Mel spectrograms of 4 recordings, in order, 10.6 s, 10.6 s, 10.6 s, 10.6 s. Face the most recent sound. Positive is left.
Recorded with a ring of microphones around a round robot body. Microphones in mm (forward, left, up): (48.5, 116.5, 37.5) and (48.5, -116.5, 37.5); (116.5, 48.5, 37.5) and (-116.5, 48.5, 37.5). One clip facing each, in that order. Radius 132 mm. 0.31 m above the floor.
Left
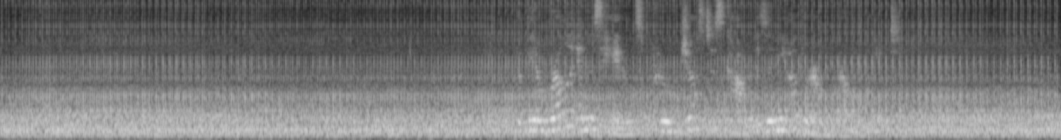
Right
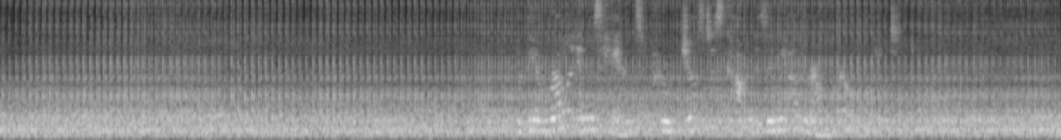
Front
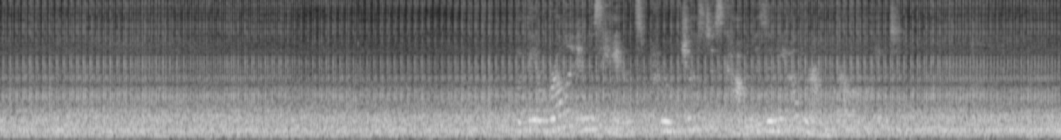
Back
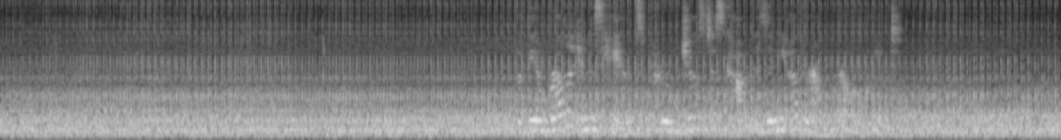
turn(degrees=5)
